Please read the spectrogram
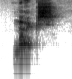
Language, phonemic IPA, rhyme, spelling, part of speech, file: Dutch, /mʏrks/, -ʏrks, Murks, proper noun, Nl-Murks.ogg
- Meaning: a lect distinguished by unusual intonation and pronunciation and deliberate grammatical errors, used by youths to imitate and mock non-native speakers who are mostly from Turkey and Morocco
